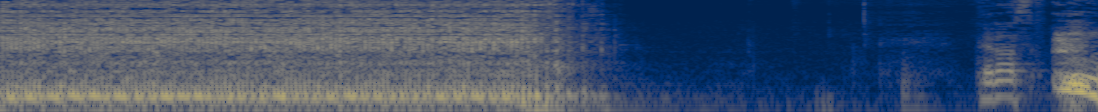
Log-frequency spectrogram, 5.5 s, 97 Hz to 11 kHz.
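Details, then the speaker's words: Stihl MS230 chainsaw, old and well-used, after new replacement carburettor adjusted, throttle pressed fully: screaming two-stroke held steady at high revs about three seconds, crisp without bogging, then cuts off; carburettor well tuned. "pierwsza co robiłem Zwiększyłem śrubą wkrętem regulacyjnym tel wkręcają delikatnie Zmniejszyłem dawkę paliwa obroty pilarki zwiększyły się"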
